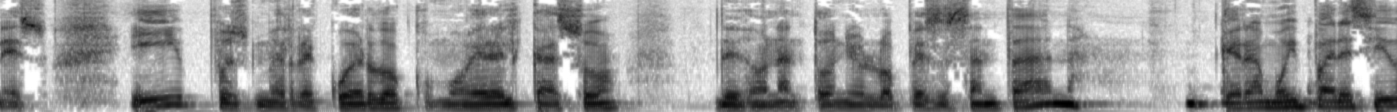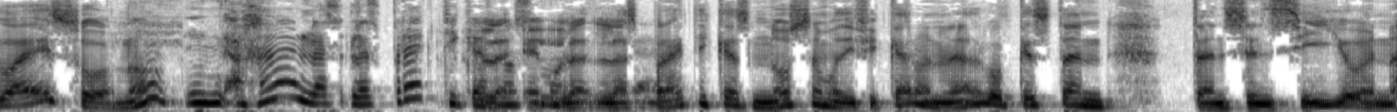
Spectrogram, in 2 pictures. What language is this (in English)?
Spanish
